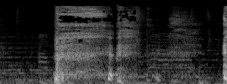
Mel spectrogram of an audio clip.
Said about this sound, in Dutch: Wacht even hoor. Even hoesten hier.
